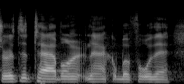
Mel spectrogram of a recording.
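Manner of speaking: ordinary talk, nothing marked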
